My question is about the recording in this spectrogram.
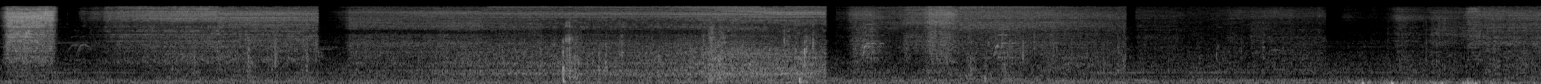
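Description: Compressed air hissing out of a truck tyre's valve as the tyre is being deflated. A short loud burst at the start, then long steady hisses that stop abruptly and start again several times.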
